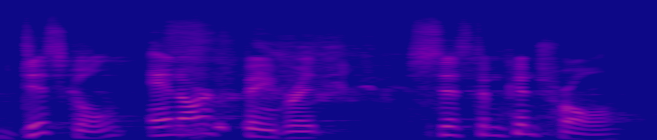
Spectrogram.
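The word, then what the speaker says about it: dscl: pronounced you with uh the directory service command line or disco and our favorite system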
